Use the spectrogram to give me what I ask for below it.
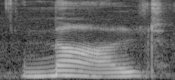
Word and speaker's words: gnarled: है क्या है, द gnarled stump। ये देखिए वर्ड, देखिए इसमें जी भी साइलेंट है और आर भी साइलेंट है, तो क्या हुआ ये वर्ड gnarled stump।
